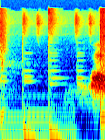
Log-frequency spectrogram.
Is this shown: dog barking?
yes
